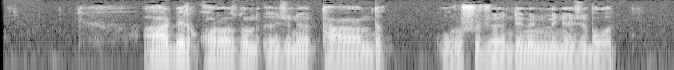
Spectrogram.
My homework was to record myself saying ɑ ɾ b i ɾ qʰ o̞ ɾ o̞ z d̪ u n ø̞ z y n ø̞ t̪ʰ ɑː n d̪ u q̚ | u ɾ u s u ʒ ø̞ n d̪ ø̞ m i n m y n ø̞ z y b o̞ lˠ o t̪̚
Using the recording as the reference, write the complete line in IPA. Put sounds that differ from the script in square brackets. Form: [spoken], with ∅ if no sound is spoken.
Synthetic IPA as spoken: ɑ ɾ b i ɾ qʰ o̞ ɾ o̞ z d̪ u n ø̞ z y n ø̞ t̪ʰ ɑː n d̪ [ɯ] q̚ | u ɾ u [ʃ] u [d͡ʒ] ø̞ n d̪ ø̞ m [y] n m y n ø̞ z y b o̞ lˠ o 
